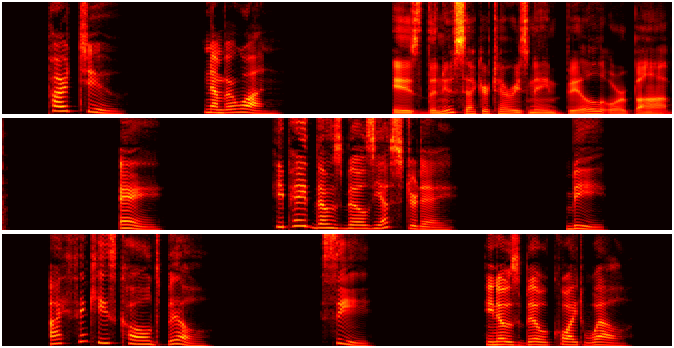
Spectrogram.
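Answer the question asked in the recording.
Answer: B: I think he's called Bill.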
